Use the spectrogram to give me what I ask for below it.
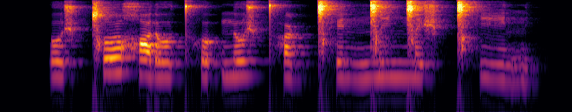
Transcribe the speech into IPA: o ʃ ǀ o χ ɒ ɾ o t̪ʰ o ʔ n o ʒ t̪ʰ ɒ ɖ ǀʰ e n ŋ͡ǀ i ŋ͡ǀ e ʃ ǀʰ i n

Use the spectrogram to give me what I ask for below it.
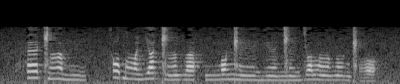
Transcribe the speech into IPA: h æ˦ ɡ͡ǁ ã˦˨ m ĩ˨ | k ɪ˦ dˤ ə̃ː˨ ʎ a˦ ɡ͡ǁ ã˨ v a˨ h i˨ ŋ ɒ˦ ŋ͡ǁ ẽː˨ ɡʲ ɛ̃ː˨ ŋ͡ǁ ẽ˨˦ ɟ ə˦ lˠ ã˦ ðˤ ə̃ː˦ ɡ͡ǁ ɒ˨

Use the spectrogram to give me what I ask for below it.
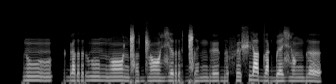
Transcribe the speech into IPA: ɾ ũː | ɡ a r v ũː ŋ ɡ ɔ̃ː ɡ͡ǁ a ɖ͡ʐ ɔ̃ː ʑ ə r ɡ͡ǁ ɛ ŋ ɡ øː ɡ ə f ø ʃ j a d a ɡ͡b ɛ ʑ ɔ̃ ŋ ɡ ə

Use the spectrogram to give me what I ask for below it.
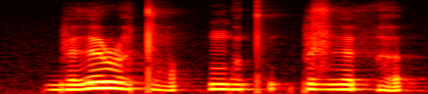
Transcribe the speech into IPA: b ʏ ð ø ɹ ə̤ t ɔ̤ | ŋʷ a̤ kʷʰ a kʷ p ɪ z ð ʏ θ ə̤

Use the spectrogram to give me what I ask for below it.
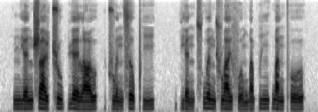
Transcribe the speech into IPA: n̪ j ɛ˨˦ n ʂ a˥˨ ɪ̯ ʈ͡ʂ u˥˨ p ɥ ɛ˥˨ l ɑ˨˦ ʊ̯ | ʈ͡ʂ w ə̰˨˩ n s ɤ˥˨ pʰ i˨˦ | p j ɛ̰˨˩ n t͡sʰ w ə˥˨ n ʂ w a˦ ɪ̯ f ɤ̰˨˩ m w ä˦ p i˦ ŋ p w a˥˨ n pʰ o˨˦ ʊ̯

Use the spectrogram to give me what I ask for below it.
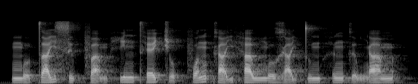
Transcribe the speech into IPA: m o˨˩˦ t̪ a˧˥ j s ɨ˨˩ p̚ f a˨˩˨ m h i˧ n t̪ʰ ɛ˧˥ c o˨˩ p̚ f ɔ˧˥ n k a˨˩˦ j h a˧ w m o˧ ɣ a˨˩ j t̪ u˧ m h ə˧ ŋ k ə˨˩ w ŋ a˧ m

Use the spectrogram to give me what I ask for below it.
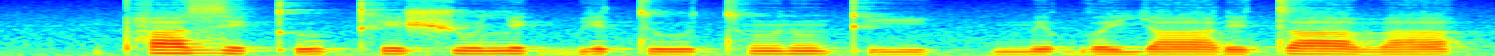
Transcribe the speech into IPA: pʰ a˦ z ɪ˨ kʼ u˨ kʰ ɪ˦ ʃ u˦ l ɪ˦˨ ɡ͡b ɪ˦˨ t uː˨ tʰ ũ˦ ɾ ũ˨ kʼ i˨ | m ɪ˨ ɡʷ e˨ j aː˨ ɾ ɪ˦ t aː˦˨ β a˦

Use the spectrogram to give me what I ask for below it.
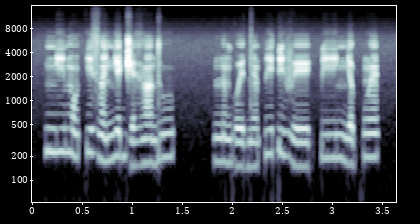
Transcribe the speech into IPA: ɲ iː˦ m ɔ̃˧ k i˦ z ã˧ ɲ ɛ˦ d͡ʒ ɛ˨ ɣ ã˧ d u˦ | n ɛ̃˧ ɡʷ eː˨ d ɛ̃˨ p i˦ ɗ i˦ v eː˨ k͡p iː˦ ɲ a˧ kʷ ɛ̃˦

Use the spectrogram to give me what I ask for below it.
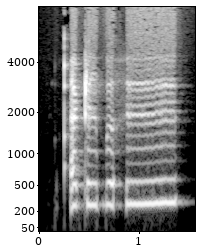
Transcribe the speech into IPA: qʼ ɨ ʈ ɨ ɓ ɵ h ʉː

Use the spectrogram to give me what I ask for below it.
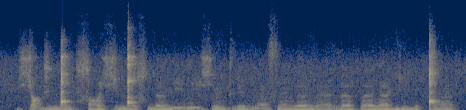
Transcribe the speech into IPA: ç ɑ˥ ɡ ɪ˧ ŋ͡ǃ ɛ̃˩˧ k ɬ ɑ˩˧ ç ə˧ ŋ͡ǃ ʊ˩˧ ɬ n ɜ˧ n i˥ l i˥ ç ə̃˧ ɡ r ɪ˧ r ə̃˥ s ɛ̃˩˧ l ɜ˧ l æ˩˧ r ɜ˥ p ɜ˥ l æ˥ ɡ ĩ˧ n ɪ˧ ǃ æ̃˧

